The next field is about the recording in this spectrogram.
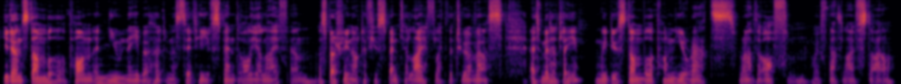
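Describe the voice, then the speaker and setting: A man's voice: on the low side, steady tone, normal speed, creaky, mellow. A man reading first-person fiction narration in an introspective, wry manner.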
